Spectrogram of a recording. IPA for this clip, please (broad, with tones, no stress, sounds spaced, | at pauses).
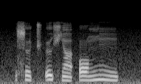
s ø˧ t͡ʃʼ ø˦ ç ã˨ ʔ ɔ˧ ŋ ĩ˦˨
